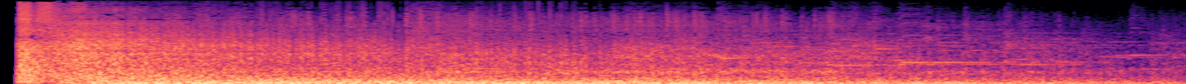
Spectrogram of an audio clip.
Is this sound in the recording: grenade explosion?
yes

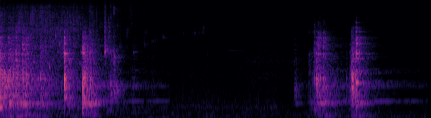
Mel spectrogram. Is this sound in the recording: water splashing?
yes

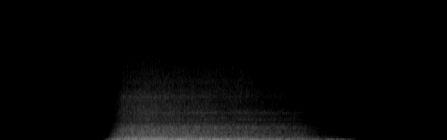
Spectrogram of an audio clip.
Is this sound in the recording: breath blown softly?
yes

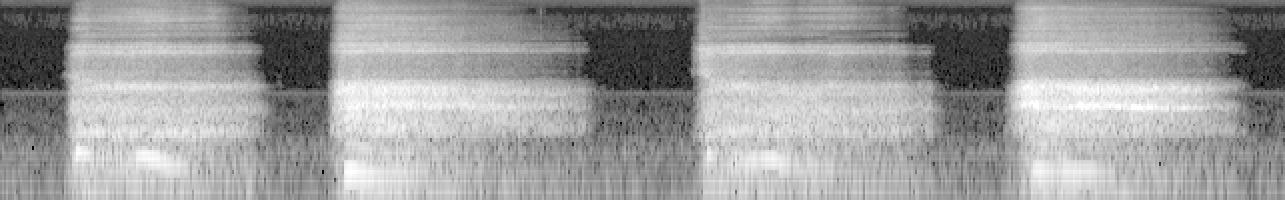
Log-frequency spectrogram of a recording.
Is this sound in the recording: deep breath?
yes

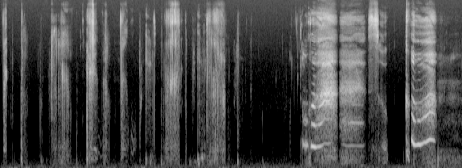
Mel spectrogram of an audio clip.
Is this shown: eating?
yes

